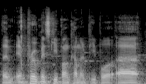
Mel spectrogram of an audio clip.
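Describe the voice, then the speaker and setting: Very deep-voiced chatty stream host. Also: male voice, fairly even intonation, fast talker, a little mellow, faint music behind. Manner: upbeat, chatty, lots of affirmations. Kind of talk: livestream interview hosting.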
